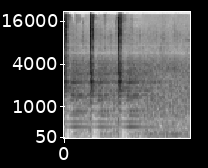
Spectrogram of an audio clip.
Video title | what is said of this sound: Selecting Quality Pottery | it has a metallic ping to it, it means it's very quality high temperature fired pottery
